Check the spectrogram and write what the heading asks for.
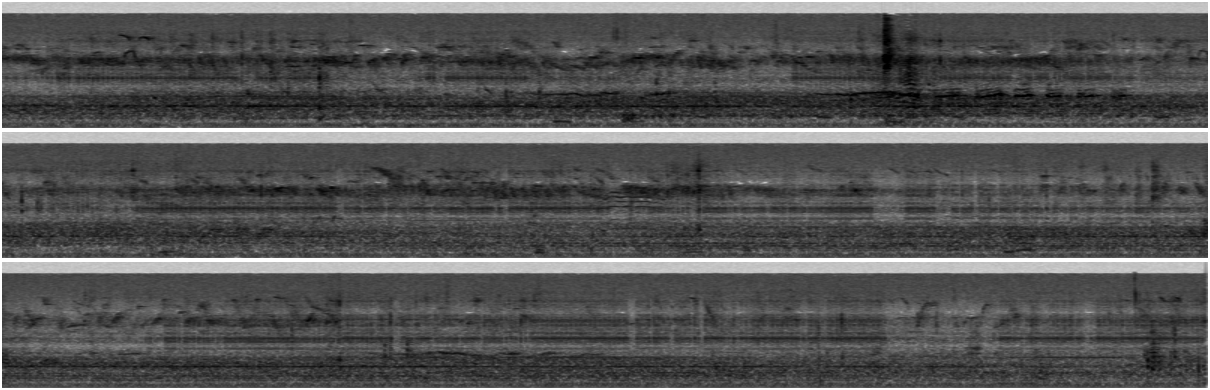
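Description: Outdoor ambience with faint bird chirping over a steady low hum. The chirping is busiest for a couple of seconds about seven seconds in and returns briefly later.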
